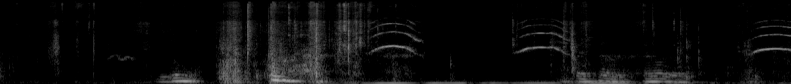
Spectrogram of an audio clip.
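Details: High, arching meows from an abandoned kitten rescued after two days in -11°C snow, repeated several times among human voices, rustling and handling noise.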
